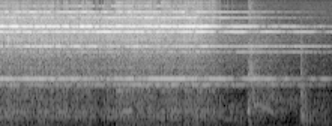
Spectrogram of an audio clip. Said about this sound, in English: As we look in on our little community today, we find the old fellas down in the Jotum Down store and library. Lum's answering the phone. Let's listen.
